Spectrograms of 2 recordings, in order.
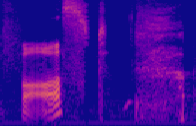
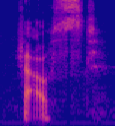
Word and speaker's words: Faust: Though clearly I hadn't heard as much about it as I thought I had, because I've been pronouncing it Faust. I was also pronouncing it Faust. That's okay. Faust. I've always heard it Faustian.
